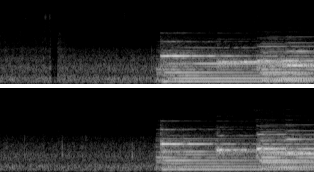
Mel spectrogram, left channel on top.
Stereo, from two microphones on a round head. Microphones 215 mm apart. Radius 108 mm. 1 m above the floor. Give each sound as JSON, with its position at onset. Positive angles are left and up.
{"t": 1.6, "sound": "a piano", "side_deg": -55, "distance_m": 4.0}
